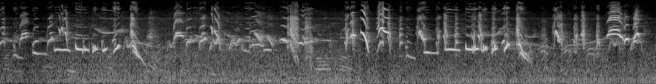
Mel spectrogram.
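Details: Oriental magpie-robin lure song meant to spark song and aggression in a quiet bird: a varied medley of clear whistles, downslurred notes and quick chirps, some lower, sweeter phrases between sharper ones.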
